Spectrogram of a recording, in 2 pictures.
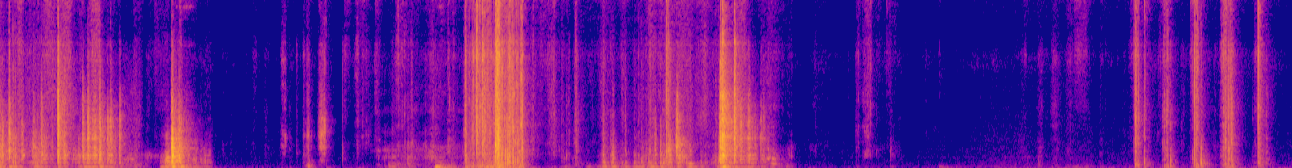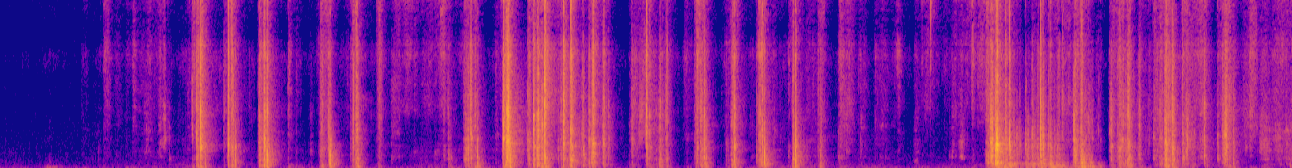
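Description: Tarot cards are shuffled in bursts of crisp riffling and slapping, with quiet gaps between the clusters and a long run of rapid card flicks toward the end, close and moderately loud.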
